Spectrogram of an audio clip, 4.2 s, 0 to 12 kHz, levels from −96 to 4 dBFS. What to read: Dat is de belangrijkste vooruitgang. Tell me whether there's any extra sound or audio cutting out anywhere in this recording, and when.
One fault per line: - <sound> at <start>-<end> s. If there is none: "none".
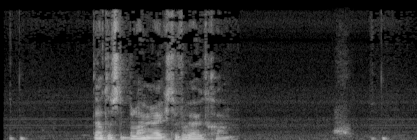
- bark at 3.3-3.6 s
